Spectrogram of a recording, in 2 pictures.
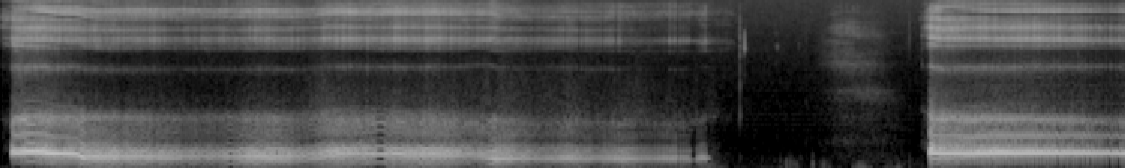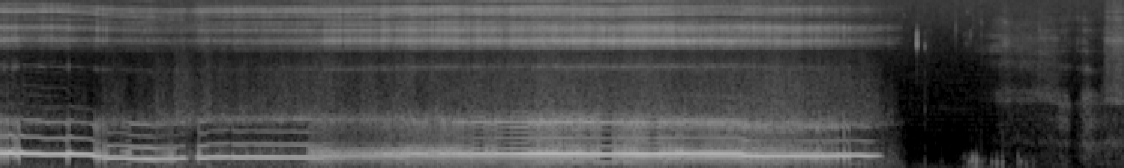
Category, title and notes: Sound effects > Experimental
VOICE FOR FXs
female, fx, speak, girl, vocal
